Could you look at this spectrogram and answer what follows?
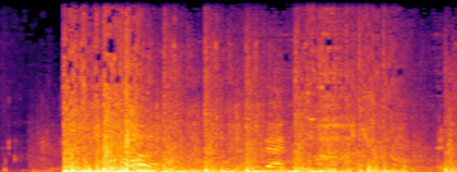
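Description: Rapid bursts of gunfire in the Valorant shooter, starting abruptly and sustained loud and dense for several seconds, with sharp cracking shots layered over each other.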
